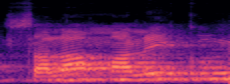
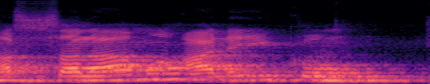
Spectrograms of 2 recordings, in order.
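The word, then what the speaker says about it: السلام عليكم: செய்வானாக என்று சொல்லுவார்கள் இன்றைக்கு சலாம் உடைய வார்த்தையை பார்த்தா சலாம் அலைக்கும் என்று சொல்றாங்க தப்பு என்ன சொல்றாங்க சலாம் அலைக்கும் மீம் வச்சர்றாங்க இந்த இடத்துல ஐனுடைய உச்சரிப்பை நாம் கொடுக்க வேண்டும் அஸ்ஸலாமு அலைக்கும் என்ற வார்த்தையை பயன்படுத்த வேண்டும் அப்ப அல்லாஹு சுபஹானஹுத்தஆலா இந்த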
